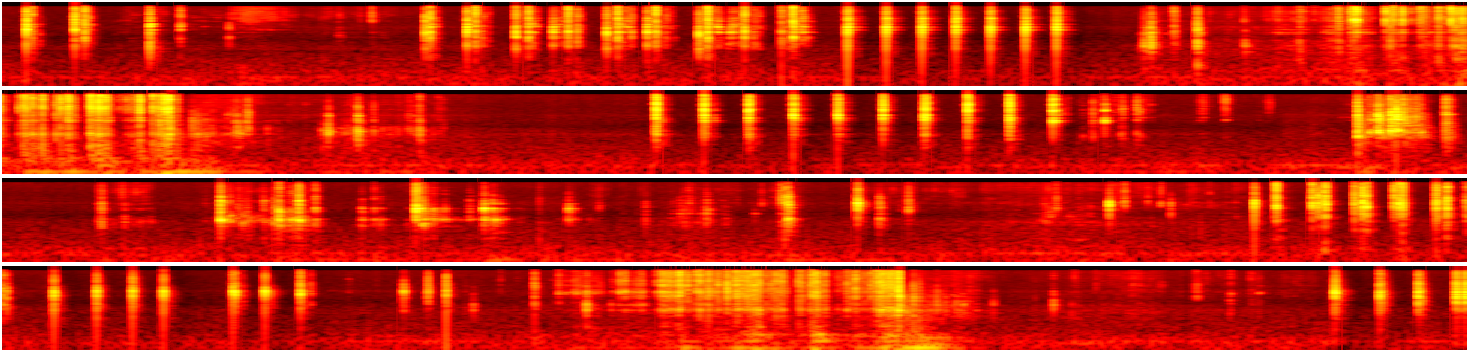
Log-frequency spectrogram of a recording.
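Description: Toy plastic play-food cutting set being handled: runs of quick plastic clicks as the knife and pieces knock together, with two longer rasping rips, about a quarter of the way in and again near the end, as Velcro-joined toy food halves are pulled apart.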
